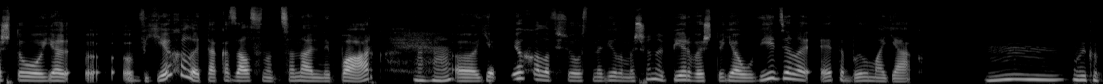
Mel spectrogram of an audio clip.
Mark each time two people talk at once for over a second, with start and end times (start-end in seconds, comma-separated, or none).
none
